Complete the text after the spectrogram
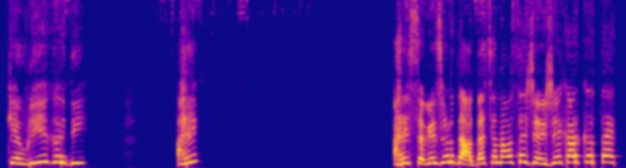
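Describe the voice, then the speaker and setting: A woman's voice: very high-pitched, no echo, clean studio sound. [name], a woman playing a chirpy young girl. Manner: chatty, teasing, innocent, exclamatory. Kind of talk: solo stage monologue.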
